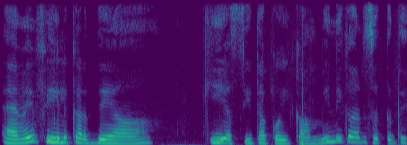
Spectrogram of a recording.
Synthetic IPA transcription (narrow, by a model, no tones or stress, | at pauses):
ɛːʋẽːpʰiːlkəɾd̪eːãː | kɪəsĩːt̪ãːkoːiːkəmiːnĩːkəɾsəkd̪eː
